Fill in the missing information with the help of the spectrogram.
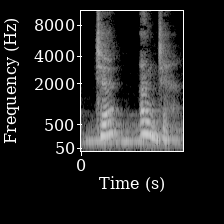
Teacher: Affricate, a combination of a stop followed by a fricative, an explosion with a slow release.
